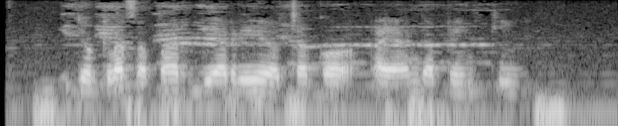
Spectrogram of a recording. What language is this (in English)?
Luo (Kenya and Tanzania)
